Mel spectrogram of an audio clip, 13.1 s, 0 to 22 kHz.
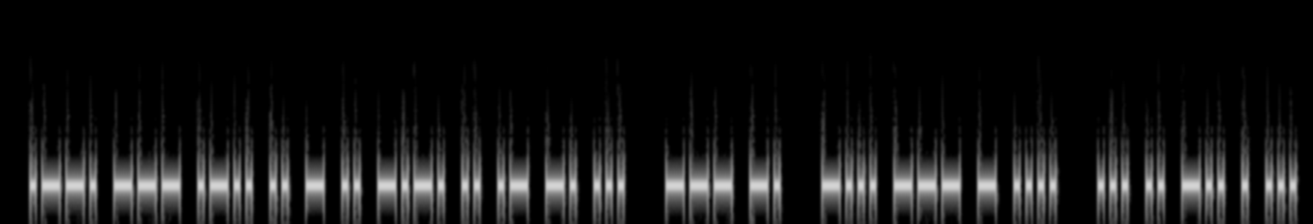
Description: Morse code, heard as a keyed tone, about 20 wpm, 700 Hz. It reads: POLITICIANS ON BOTH SIDES
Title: Sentences with 6-Word Phrases - 20wpm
